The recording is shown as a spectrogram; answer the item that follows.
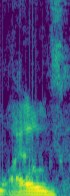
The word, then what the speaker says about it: IELTS: You know, before this talk, I spent a couple of minutes trying to see how this word is pronounced. ਉਹ IELTS ਕਹਿੰਦੇ ਨੇ, ਕੋਈ ਕੁਝ ਕਹਿੰਦੇ ਨੇ, ਹੁਣ ਪਤਾ ਲੱਗਿਆ ਕਿ ਜੀ ਇਹਨੂੰ IELTS ਕਿਹਾ ਜਾਂਦਾ ਹੈਗਾ.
